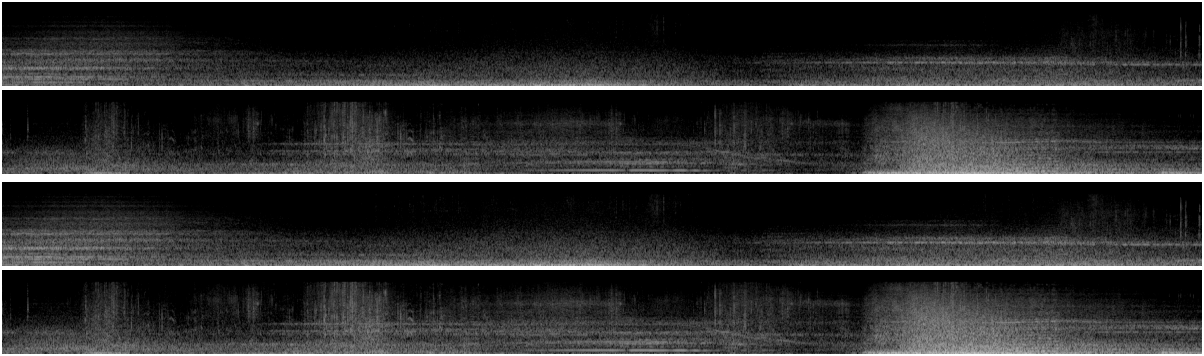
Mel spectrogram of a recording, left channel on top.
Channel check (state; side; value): quieter; left; 3.2 dB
